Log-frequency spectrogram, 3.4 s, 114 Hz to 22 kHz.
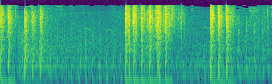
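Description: Bursts of automatic AK rifle fire in Far Cry 6, three loud rapid strings of shots, the first longest, with brief pauses between and no talking.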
